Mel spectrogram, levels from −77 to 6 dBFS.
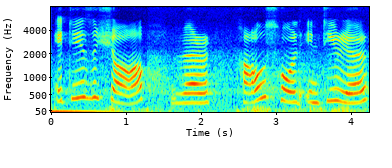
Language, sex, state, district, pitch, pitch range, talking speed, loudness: English, female, Punjab, Kapurthala, 320 Hz, 275-360 Hz, 100 wpm, -13 LUFS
